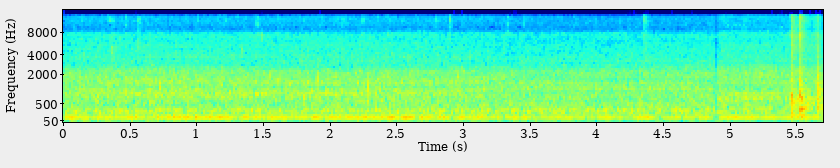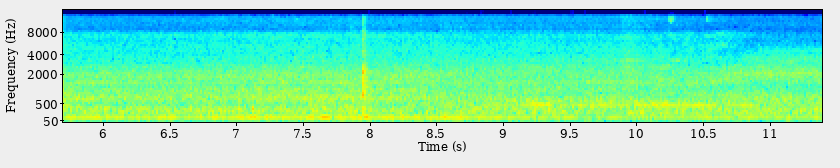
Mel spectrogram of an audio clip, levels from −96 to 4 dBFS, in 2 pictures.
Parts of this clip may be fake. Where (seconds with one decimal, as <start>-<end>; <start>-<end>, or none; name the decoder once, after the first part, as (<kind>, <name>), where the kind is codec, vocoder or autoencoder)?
4.9-5.7 (autoencoder, DAC-VAE); 8.5-10.1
